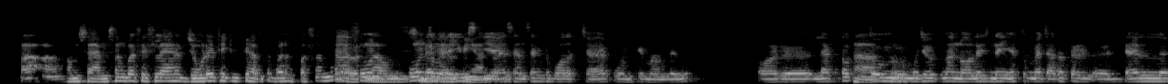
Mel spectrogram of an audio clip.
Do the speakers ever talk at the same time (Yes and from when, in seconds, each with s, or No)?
Yes, from 3.4 s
